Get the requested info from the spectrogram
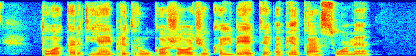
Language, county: Lithuanian, Panevėžys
